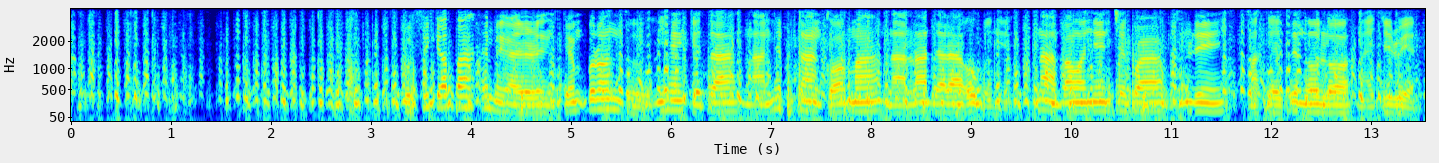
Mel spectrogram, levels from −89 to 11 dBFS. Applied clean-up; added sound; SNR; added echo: neural mask model RNNoise.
